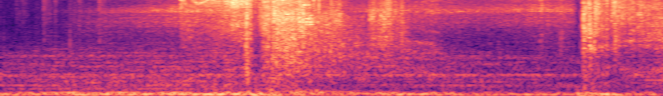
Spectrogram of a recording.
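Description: A fireball explodes with a roaring burst.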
